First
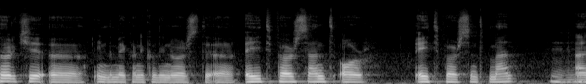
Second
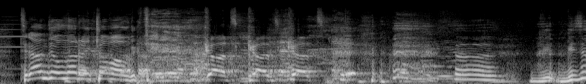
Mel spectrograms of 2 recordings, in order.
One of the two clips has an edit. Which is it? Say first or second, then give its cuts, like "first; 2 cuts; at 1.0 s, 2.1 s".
first; 2 cuts; at 0.9 s, 2.4 s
